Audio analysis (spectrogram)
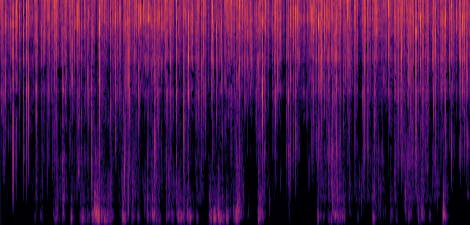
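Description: A paper straw is pushed down into a clear plastic cup full of multicolored water gel beads, crushing them. Dense, wet crunching and crackling pops continue steadily throughout, with bright, crisp snaps on top of soft, low squelches.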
